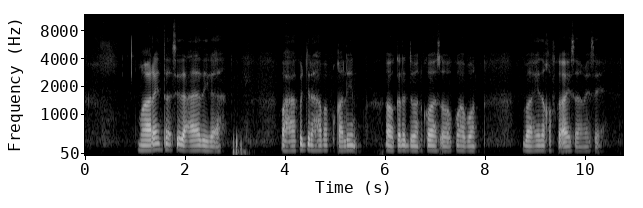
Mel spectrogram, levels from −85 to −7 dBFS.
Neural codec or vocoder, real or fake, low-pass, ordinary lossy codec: none; real; 10.8 kHz; none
